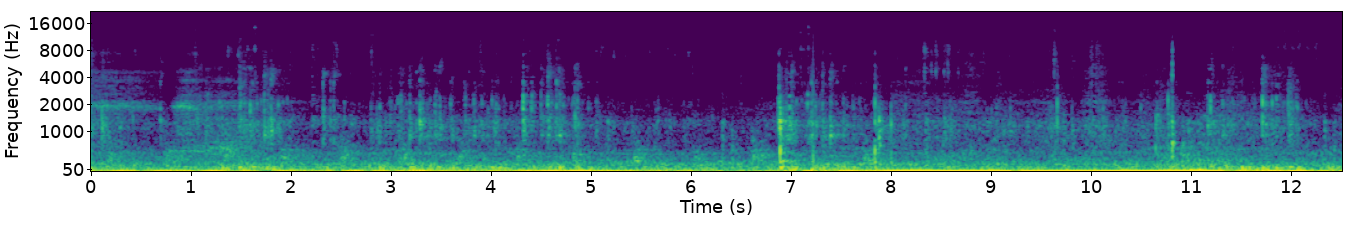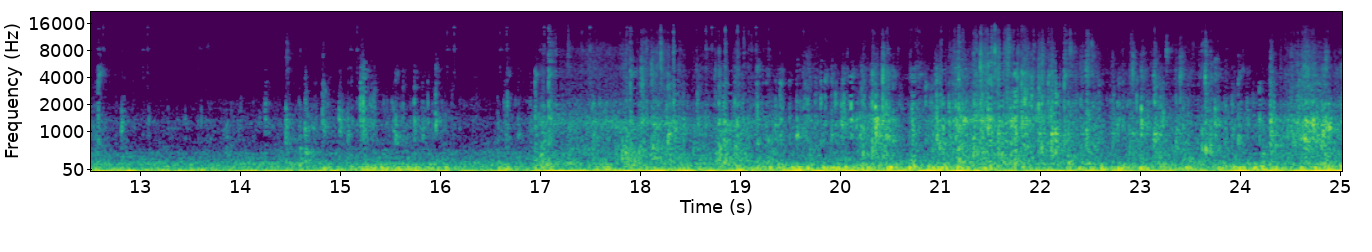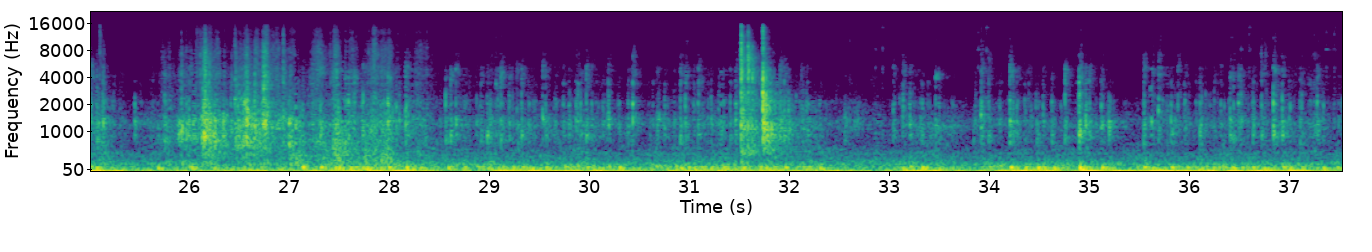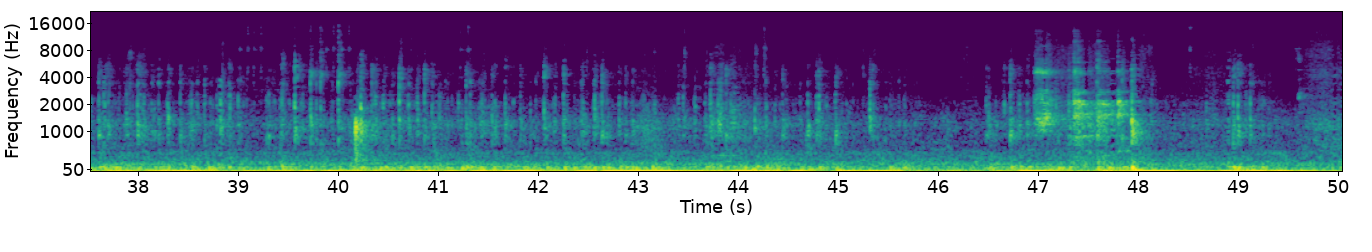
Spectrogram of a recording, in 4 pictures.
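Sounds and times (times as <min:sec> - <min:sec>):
laptop keyboard typing: 0:00.0 - 0:49.9
low room hum: 0:00.0 - 0:50.0.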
